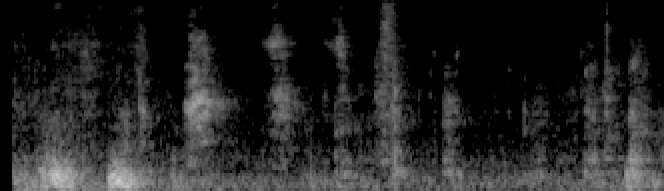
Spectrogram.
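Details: Mini schnauzer Gio and his little brother, a giant schnauzer named Kylo, playing together: two short, low gruff bursts in quick succession near the start, then only faint rustling and soft background noise.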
